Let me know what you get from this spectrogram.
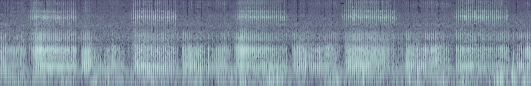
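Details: Amy, a pet cat, asleep and snoring: loud rasping purr-snores in regular breaths, about one every two seconds, each a broad buzzy burst separated by short quieter inhalations.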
